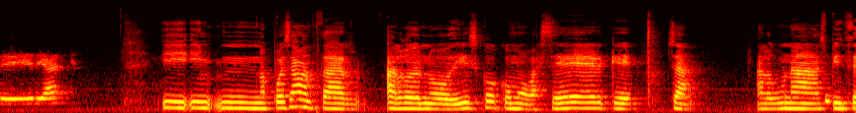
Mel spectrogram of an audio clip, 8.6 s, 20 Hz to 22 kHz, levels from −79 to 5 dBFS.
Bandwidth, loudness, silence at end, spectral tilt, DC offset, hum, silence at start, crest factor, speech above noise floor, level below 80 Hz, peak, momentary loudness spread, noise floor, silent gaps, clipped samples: 12.5 kHz; -19 LUFS; 0 s; -6.5 dB/octave; under 0.1%; none; 0 s; 18 dB; 33 dB; -60 dBFS; -2 dBFS; 8 LU; -52 dBFS; none; under 0.1%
